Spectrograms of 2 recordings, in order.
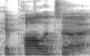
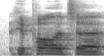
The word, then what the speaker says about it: Hippolyta: Like one was that she was born from a union between her mother Hippolyta and Hades, and like Hades tricked Hippolyta and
